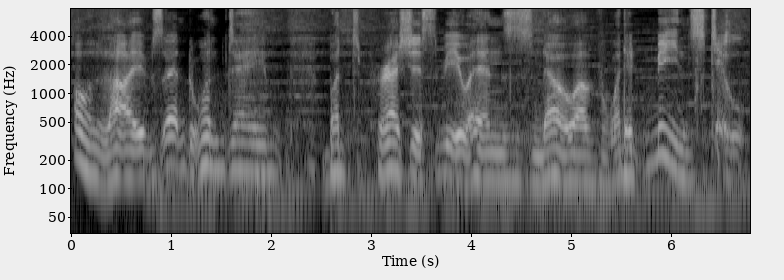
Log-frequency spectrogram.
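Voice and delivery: solemn booming pronouncement; grand dramatic declamation. Acted. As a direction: declaim it slowly and loudly. Dramatic villain side declamation.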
